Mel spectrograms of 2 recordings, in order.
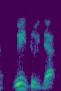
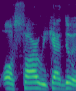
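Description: First: It sounds blunt and dismissive. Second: It sounds polite and apologetic.

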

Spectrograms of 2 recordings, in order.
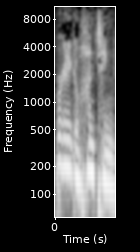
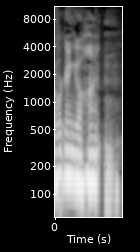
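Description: First: The T in hunting is clearly pronounced. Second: The T in hunting is dropped. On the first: This is not how people around here say it. The speaker calls it wrong. "I don't think there's a lot of people around here that go" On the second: This is how people around here say it. The speaker calls it right.

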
